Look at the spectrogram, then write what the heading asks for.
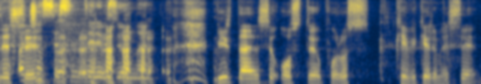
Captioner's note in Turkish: kahkaha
